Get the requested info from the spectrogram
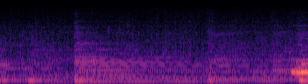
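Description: Acoustic guitar strumming, its chords ringing, with a fresh strum about half a second in and another near the end.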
